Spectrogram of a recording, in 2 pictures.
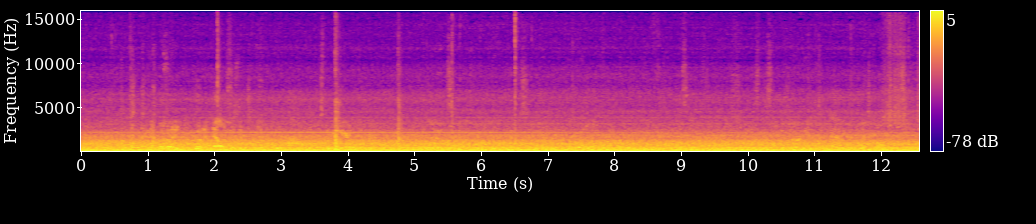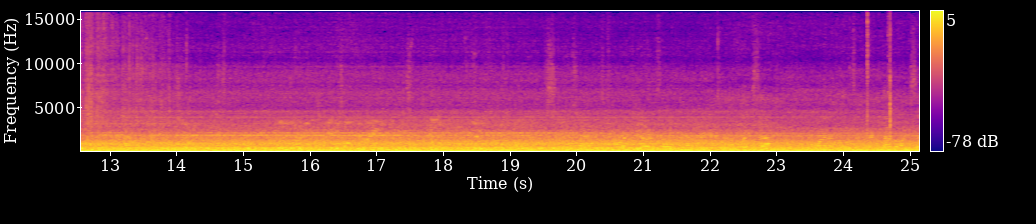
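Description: Airliner cabin noise on the descent: the jet engines and rushing airflow running steadily at an even level, with a few faint clicks.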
